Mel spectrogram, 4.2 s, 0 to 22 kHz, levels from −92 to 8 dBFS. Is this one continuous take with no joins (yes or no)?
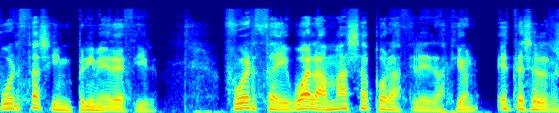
yes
